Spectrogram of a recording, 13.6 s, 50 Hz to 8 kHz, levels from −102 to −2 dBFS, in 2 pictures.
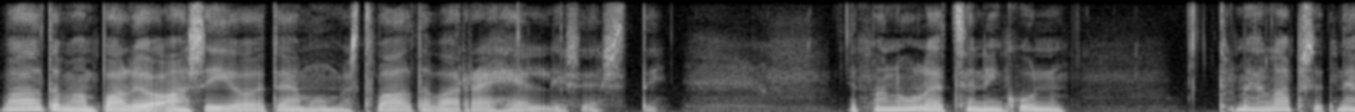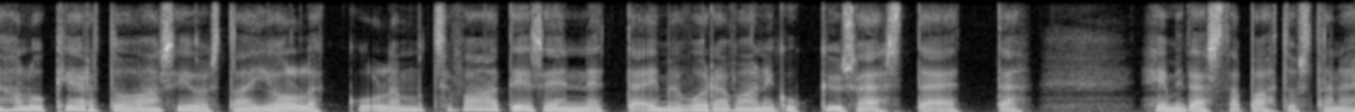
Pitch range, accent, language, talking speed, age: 170-190 Hz, native, Finnish, 170 wpm, 30-49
